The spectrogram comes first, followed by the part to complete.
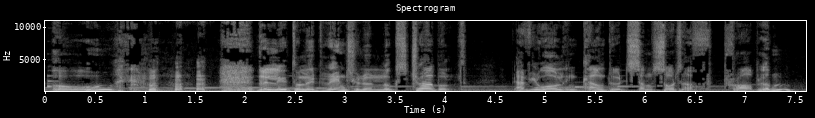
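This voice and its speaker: A boastful, hearty adventurer of a guild master in a video game. He speaks slowly and grandly, with huge swings of pitch and theatrical cheer. Clear music runs underneath. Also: wildly swooping pitch. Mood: hearty, curious.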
